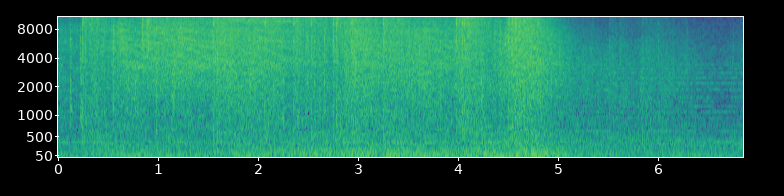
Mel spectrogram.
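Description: Rocket turrets in Factorio Space Age fire without a break, their explosions merging into a loud, continuous rumble of booms and bursts that holds for several seconds before easing off. No voices.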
